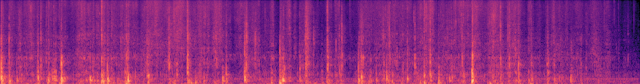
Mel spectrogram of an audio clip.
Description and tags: Fumbling with a Box
The sound of trying to open a box without succeeding.
Recorded using Audacity on a Mac with a Blue Yeti microphone.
